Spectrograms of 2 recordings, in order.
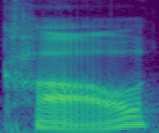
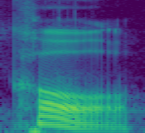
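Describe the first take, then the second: First: The vowel is an a sound. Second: The vowel is an o sound. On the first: The speaker calls it wrong. "this looks like it should be pronounced kal" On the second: The speaker calls it right. "It's an o vowel rather than an a vowel"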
